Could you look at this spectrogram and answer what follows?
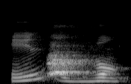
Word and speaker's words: vont: Et la segunda, ils vont. Ils vont. ¿Acá? La primera es una F como tal, la segunda es una B labial.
